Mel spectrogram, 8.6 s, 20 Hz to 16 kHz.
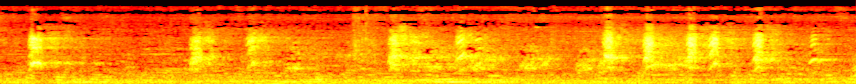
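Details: Female Scottish Terrier competing at the 2022 Swiss Agility Championships, with scattered yappy barks that bunch into a rapid burst of five or six near the end, amid crowd murmur and faint voices.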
